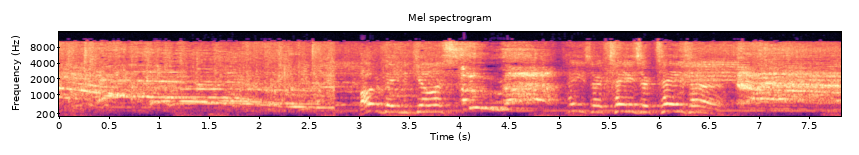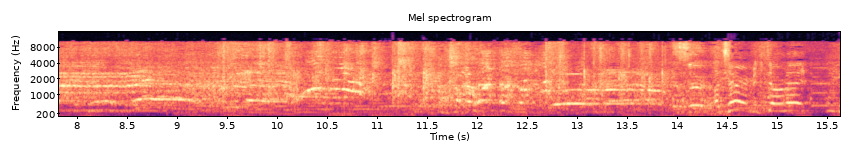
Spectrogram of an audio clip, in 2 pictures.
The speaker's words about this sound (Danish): De bygger op til det hver gang. De råber højt. De håner hinanden, hvis nogen viser smerte. Og jubler af dem, der tager skuddet uden at kny.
